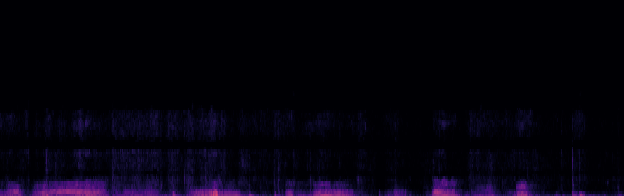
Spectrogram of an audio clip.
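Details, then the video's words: Three-week-old Labrador puppies play fighting together give rough, rolling puppy growls in overlapping bursts about once a second, with brief squeaky yips between them. "Baby Puppies Playing."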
